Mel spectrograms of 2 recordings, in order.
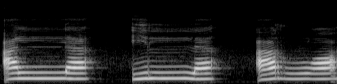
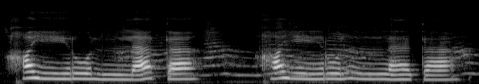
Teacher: Kemudian yang untuk ra dan lam ini tidak didengungkan. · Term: idgham bila gunnah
